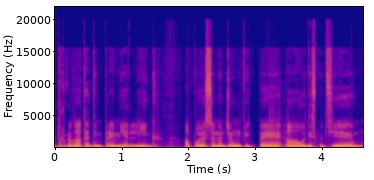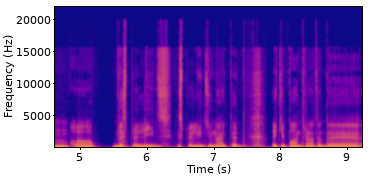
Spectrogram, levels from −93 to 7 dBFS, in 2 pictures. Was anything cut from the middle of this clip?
no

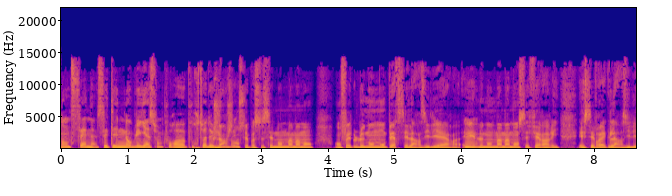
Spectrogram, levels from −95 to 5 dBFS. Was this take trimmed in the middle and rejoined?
yes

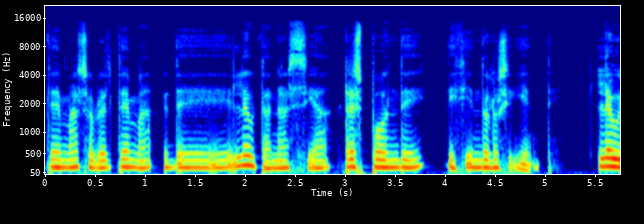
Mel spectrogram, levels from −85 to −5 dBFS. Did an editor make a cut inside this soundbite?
yes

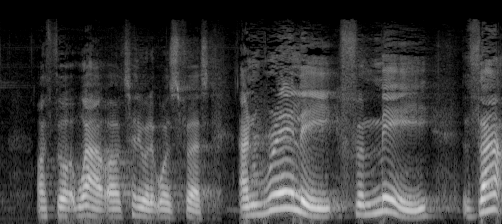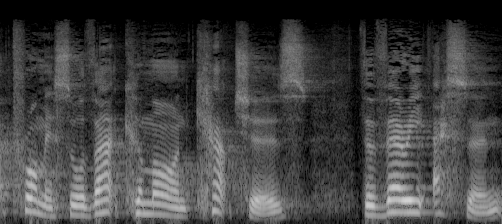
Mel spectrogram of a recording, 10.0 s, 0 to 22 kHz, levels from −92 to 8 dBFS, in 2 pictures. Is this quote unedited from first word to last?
no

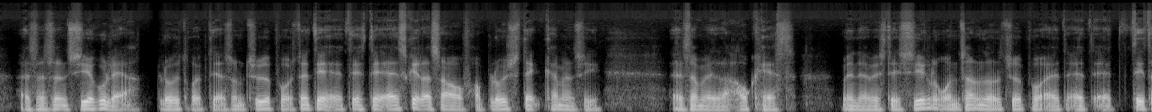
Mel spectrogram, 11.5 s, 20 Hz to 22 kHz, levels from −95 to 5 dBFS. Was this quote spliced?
no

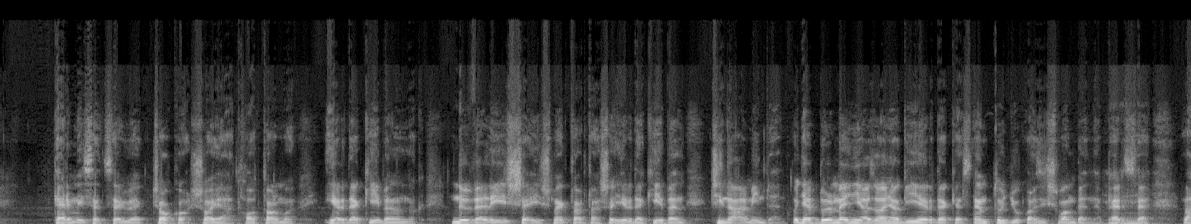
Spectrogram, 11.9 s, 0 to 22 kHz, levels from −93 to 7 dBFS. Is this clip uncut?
no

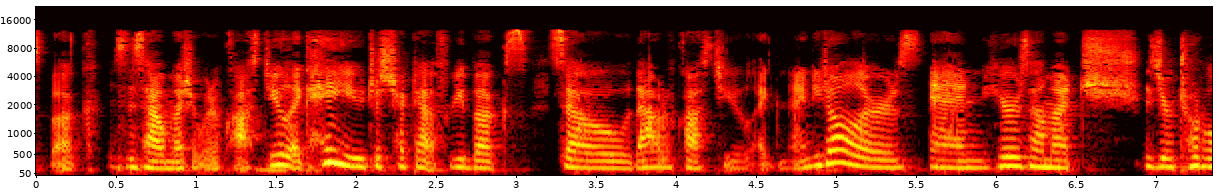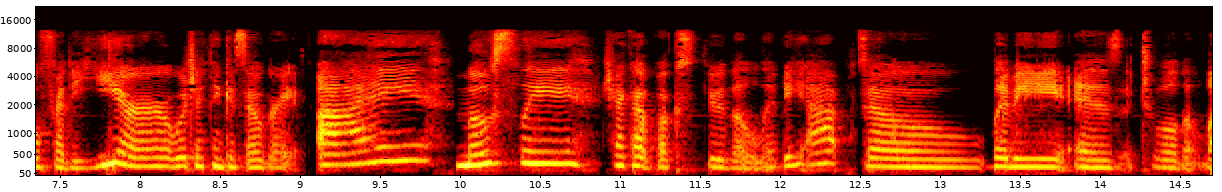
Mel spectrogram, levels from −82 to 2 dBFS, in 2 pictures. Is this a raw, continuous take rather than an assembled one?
yes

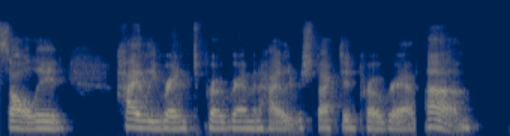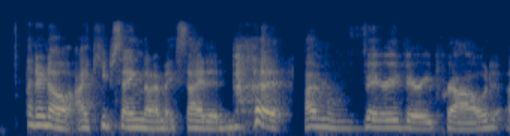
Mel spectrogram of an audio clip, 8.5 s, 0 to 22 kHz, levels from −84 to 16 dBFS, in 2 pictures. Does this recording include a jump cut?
yes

